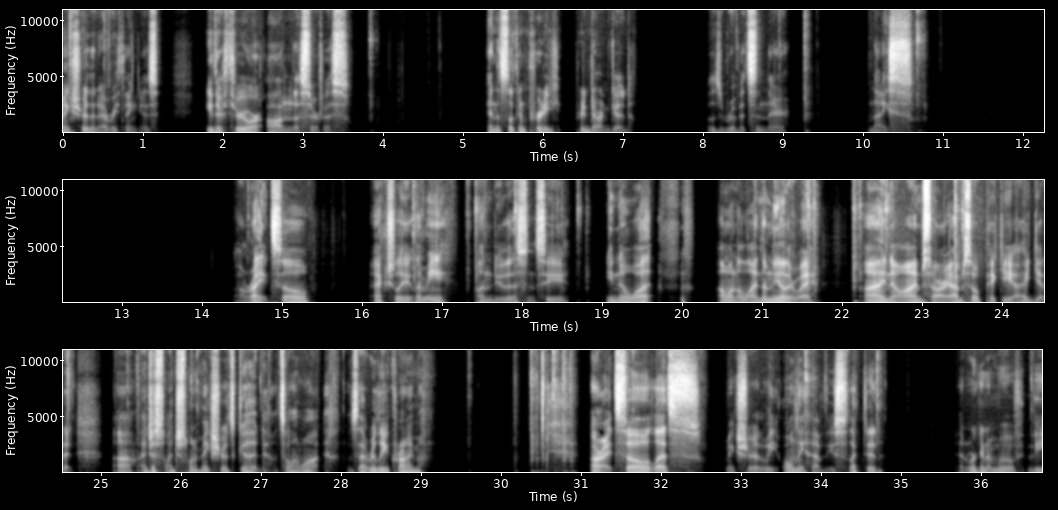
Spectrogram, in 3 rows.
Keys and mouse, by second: 3.8 z, 10.7 a, 17.4 ctrl+z, 17.9 ctrl+z, 18.7 a, 21.6 KP_7, 22.1 KP_5, 22.6 z, 23.4 KP_5, 26.1-27.7 drag, 28.5-29.7 drag, 30.4 Tab, 33.9 b, 36.6-36.7 drag.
